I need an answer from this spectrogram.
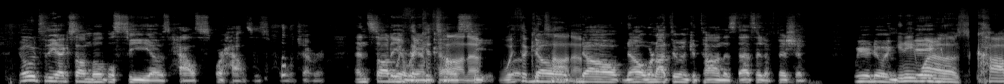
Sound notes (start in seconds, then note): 5.2 laughing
